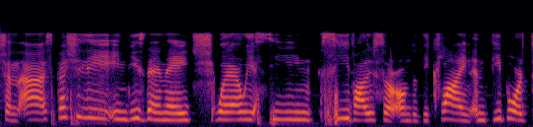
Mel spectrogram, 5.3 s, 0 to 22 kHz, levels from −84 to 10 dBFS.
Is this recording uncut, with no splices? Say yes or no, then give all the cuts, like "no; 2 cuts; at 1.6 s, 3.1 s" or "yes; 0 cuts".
no; 3 cuts; at 2.1 s, 2.5 s, 3.5 s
